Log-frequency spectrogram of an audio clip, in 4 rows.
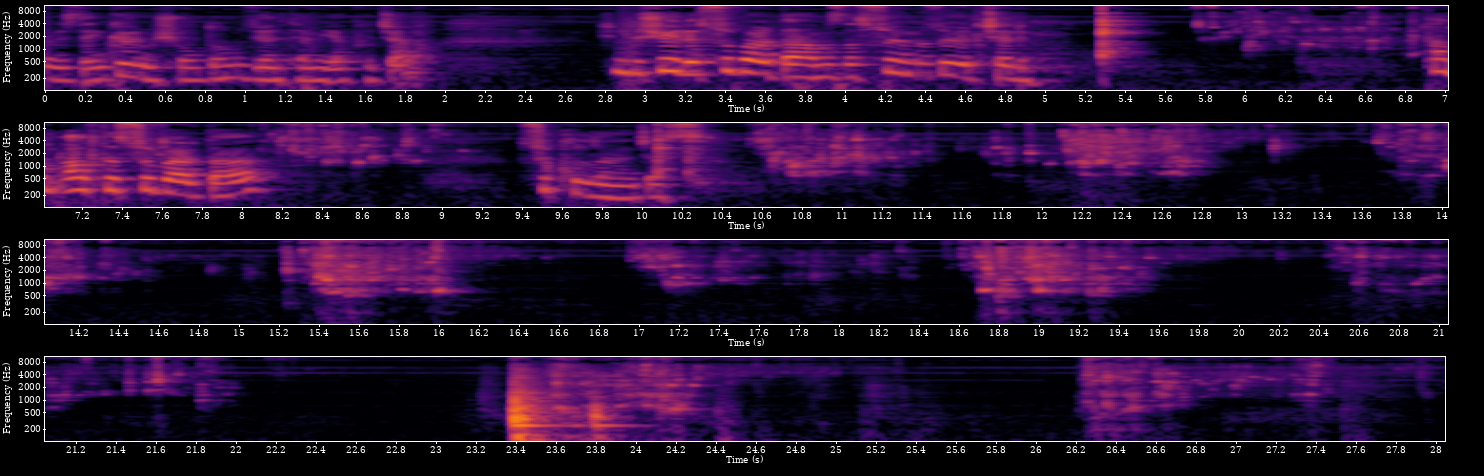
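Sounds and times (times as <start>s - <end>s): water pouring and splashing: 5.7s - 9.2s, 10.0s - 22.2s, 23.4s - 25.3s, 26.2s - 28.0s.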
